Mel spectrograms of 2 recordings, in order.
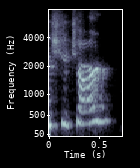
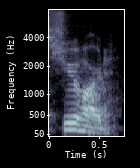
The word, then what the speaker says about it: Schuchard: Did I say it right? Kevin Schuchard? Close. Schuchard. That's all right. Schuchard. Because there's another C in there.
